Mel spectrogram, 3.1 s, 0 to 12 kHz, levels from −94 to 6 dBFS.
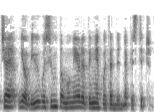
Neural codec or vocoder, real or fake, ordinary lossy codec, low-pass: codec, 16 kHz, 0.5 kbps, FunCodec, trained on LibriTTS, 25 frames a second; fake; MP3, 32 kbps; 7.2 kHz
